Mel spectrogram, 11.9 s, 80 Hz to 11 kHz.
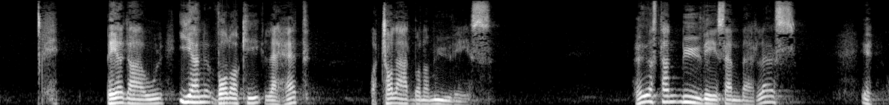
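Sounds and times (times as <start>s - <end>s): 
person sneezing: 0.5s - 0.8s
speech: 1.4s - 4.2s, 5.0s - 6.6s, 8.5s - 10.7s, 11.5s - 11.8s.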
